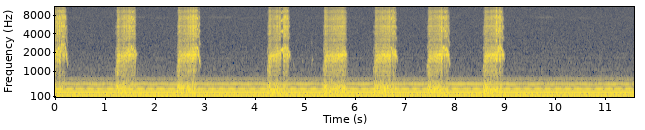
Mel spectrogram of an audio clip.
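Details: Female barn owl, wild, in a nest box as the male delivers a rat: a long run of eight noisy, breathy screech-hisses at irregular one-second gaps, with a steady droning hum beneath.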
